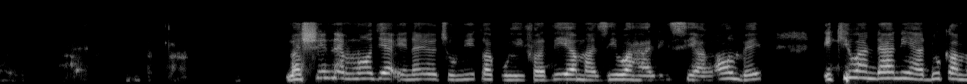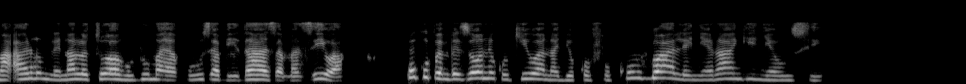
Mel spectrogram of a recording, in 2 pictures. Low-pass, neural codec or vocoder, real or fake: 7.2 kHz; codec, 24 kHz, 3 kbps, HILCodec; fake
